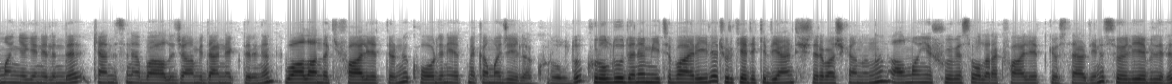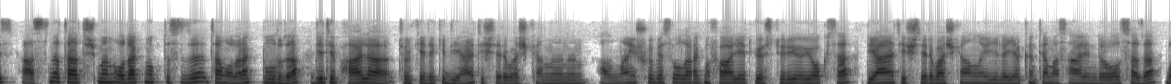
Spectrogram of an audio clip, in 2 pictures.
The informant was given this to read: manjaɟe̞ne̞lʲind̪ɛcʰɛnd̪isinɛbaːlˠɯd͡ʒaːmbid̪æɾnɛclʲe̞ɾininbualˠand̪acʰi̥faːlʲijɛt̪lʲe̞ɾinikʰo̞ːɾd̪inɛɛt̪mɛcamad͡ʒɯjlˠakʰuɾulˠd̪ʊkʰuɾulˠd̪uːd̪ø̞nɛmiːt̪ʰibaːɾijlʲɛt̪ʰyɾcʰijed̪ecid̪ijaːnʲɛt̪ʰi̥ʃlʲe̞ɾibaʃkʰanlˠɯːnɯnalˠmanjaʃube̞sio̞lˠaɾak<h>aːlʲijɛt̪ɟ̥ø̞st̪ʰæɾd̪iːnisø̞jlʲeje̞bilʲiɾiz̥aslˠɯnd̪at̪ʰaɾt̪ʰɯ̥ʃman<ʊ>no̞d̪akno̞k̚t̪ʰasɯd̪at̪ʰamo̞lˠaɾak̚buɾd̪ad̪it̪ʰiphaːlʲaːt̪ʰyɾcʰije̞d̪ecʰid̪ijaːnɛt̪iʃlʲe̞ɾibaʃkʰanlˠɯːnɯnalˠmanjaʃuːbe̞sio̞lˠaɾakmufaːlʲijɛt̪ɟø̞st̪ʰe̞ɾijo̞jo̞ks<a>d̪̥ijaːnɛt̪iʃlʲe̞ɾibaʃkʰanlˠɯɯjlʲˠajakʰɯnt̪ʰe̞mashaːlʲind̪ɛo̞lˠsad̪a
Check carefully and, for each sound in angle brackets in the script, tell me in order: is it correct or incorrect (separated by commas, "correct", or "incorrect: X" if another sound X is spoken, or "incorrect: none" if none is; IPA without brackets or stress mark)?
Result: incorrect: f, incorrect: ɯ, correct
